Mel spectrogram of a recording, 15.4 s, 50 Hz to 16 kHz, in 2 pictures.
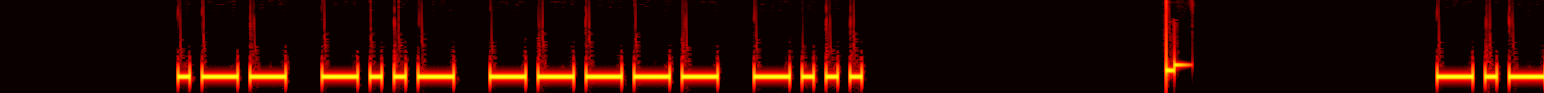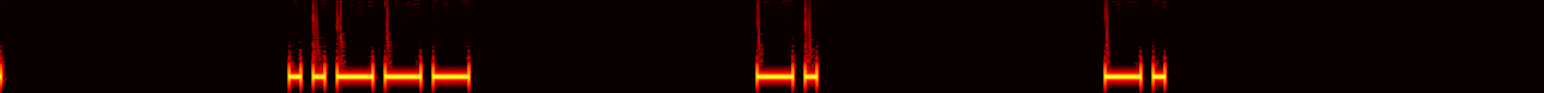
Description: Morse code, heard as a keyed tone, about 20 wpm, spaced as for 9 wpm, 700 Hz. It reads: WX0B K2NN
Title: USA Call Signs - 4 Characters - 8x Character Spacing - 20wpm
